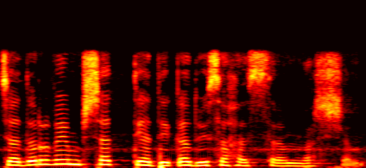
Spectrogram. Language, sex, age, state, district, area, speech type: Sanskrit, female, 18-30, Kerala, Kollam, urban, spontaneous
